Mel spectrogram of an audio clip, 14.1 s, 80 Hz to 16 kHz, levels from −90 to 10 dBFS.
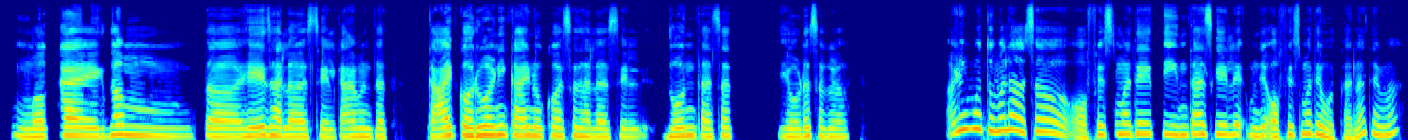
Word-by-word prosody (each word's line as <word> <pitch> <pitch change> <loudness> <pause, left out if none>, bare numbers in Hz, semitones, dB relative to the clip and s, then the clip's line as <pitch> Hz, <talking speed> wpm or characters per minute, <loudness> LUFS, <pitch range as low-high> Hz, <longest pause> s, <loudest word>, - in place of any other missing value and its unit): मग 195 -1 0
काय 215 -1 +4
एकदम 235 +4 +2 0.8
तर 200 -2 +1
हे 210 +2 +4
झालं 210 -2 +2
असेल, 190 -1 -5
काय 195 +1 -3
म्हणतात, 195 -1 -1 0.4
काय 205 +2 +3
करू 220 0 +6
आणि 230 +1 +4
काय 220 -1 +3
नको 220 0 0
असं 215 +2 -2
झालं 195 -2 0
असेल, 190 +1 -6 0.3
2 210 +2 +3
तासात 205 +1 -2 0.5
एवढं 200 +1 0
सगळं? 195 -2 -3 1.0
आणि 345 +7 +3
मग 395 0 +4
तुम्हाला 345 +2 +3
असं 305 -3 0 0.2
ऑफिसमध्ये 260 +7 -1
3 240 -2 -1
तास 255 -2 +1
गेले, 245 0 0
म्हणजे 220 0 -2
ऑफिसमध्ये 235 +5 0
होता 170 -3 -2
ना 215 - -1
तेव्हा? 240 +1 -1
215 Hz, 145 wpm, -25 LUFS, 200-240 Hz, 1.0 s, करू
